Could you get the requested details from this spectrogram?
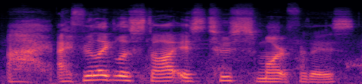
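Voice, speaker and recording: A man's voice: on the high side, expressive, normal speed. A man who is a campy, dramatic drag queen, giving casual reaction commentary as a host.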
